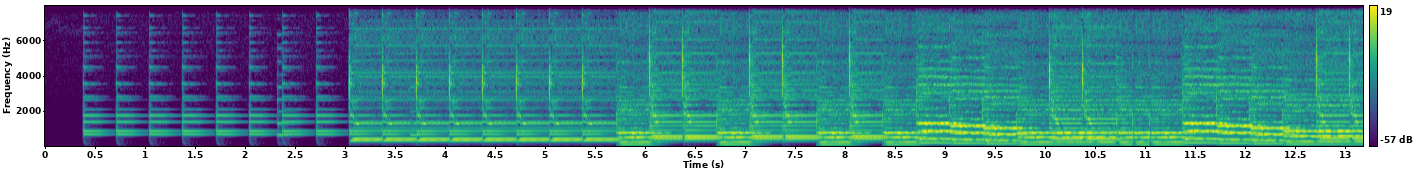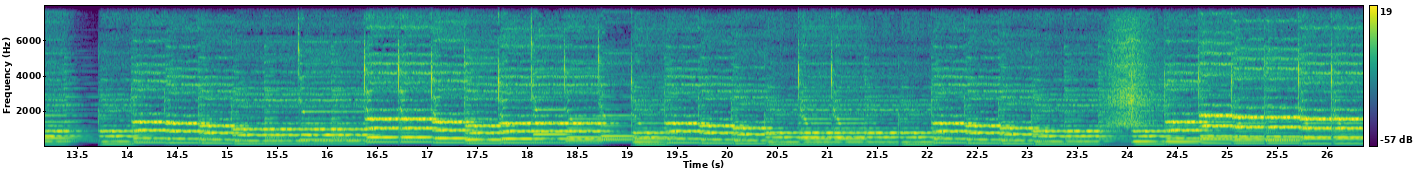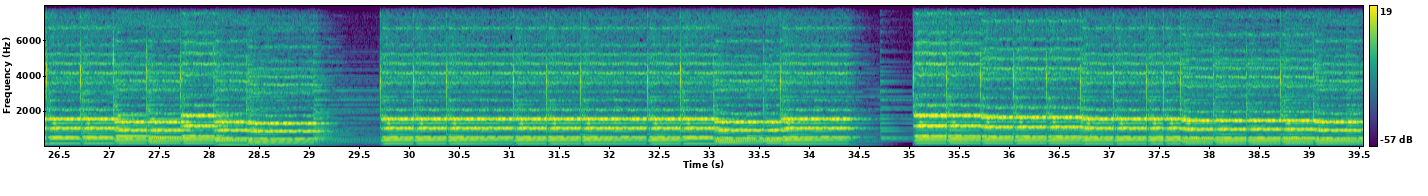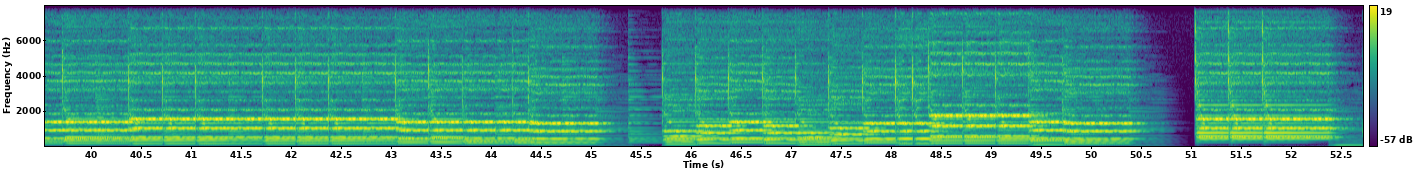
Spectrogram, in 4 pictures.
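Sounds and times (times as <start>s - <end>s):
tenor singing: 3.1s - 52.6s.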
